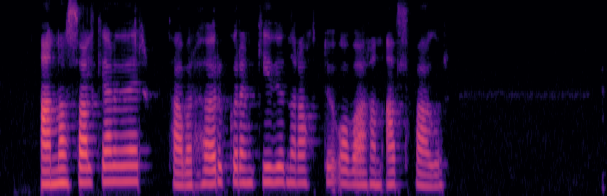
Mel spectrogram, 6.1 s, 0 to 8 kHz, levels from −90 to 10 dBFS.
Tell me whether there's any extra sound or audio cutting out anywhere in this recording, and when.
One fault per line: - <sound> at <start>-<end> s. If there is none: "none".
none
